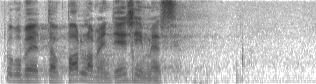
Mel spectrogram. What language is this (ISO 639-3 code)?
est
